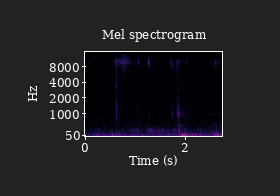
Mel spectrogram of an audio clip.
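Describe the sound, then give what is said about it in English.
Soft, scattered keystrokes as an account name is typed on a computer keyboard, a few faint clicks over a quiet background with no talk. “And I'm going to type the name of my Azure Data Lake store account here.”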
